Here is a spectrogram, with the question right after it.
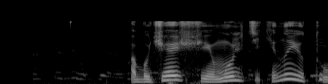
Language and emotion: Russian, positive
